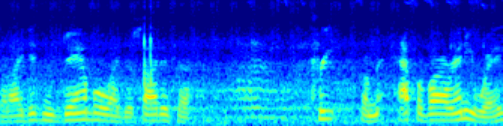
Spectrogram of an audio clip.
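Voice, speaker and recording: Fairly high-pitched male speech at a moderate pace over noticeable background noise. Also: ordinary pitch variation. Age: 70s. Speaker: beekeeper. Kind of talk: casual chat. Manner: halting.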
